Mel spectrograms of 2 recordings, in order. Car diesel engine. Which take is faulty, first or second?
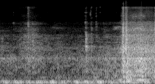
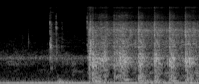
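first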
